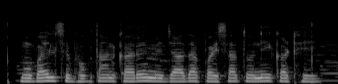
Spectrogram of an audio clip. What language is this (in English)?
Chhattisgarhi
